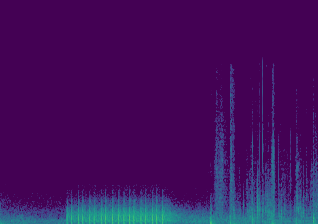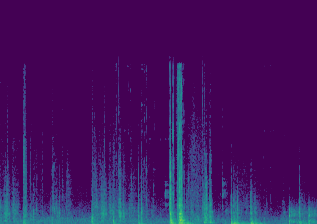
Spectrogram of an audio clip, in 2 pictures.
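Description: Footsteps patter quickly on the ground and thud on wooden boards.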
